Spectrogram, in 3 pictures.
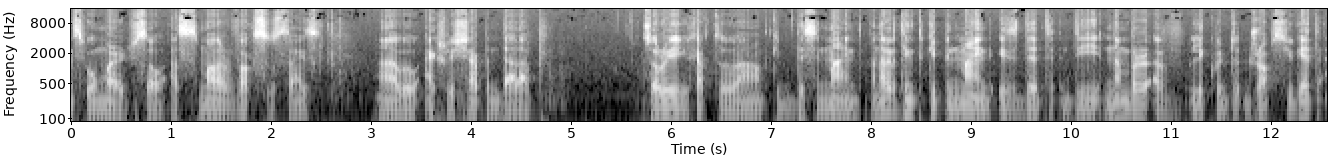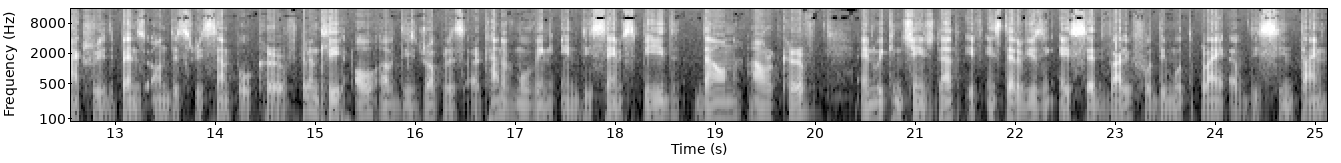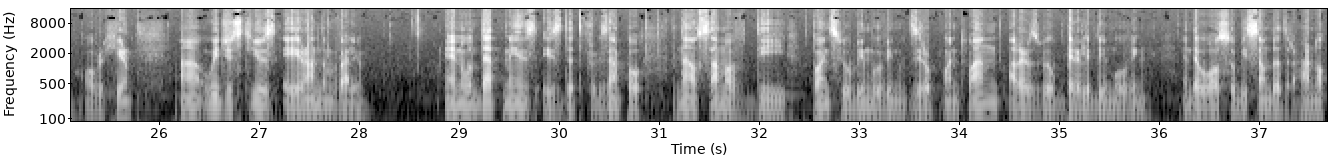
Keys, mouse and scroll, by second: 2.7-4.7 drag, 4.7 ctrl+z, 6.0-6.6 scroll down 4, 6.6 shift+middle click, 6.9-7.2 scroll down 1, 7.2 middle click, 7.8 click, 18.0-19.7 shift+middle drag, 19.7 space, 20.6 space, 25.8 x, 28.4 shift+a, 29.9-33.7 drag, 33.7 space, 34.7-35.2 scroll up 3, 35.2 shift+middle click, 36.0-36.3 scroll down 5, 36.3 shift+middle click, 36.8-37.6 scroll up 2.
